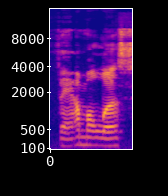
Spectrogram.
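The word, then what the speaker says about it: Chthamalus: two species of barnacles thus is how you pronounce the small one it's got a silent CH uh the balanus is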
